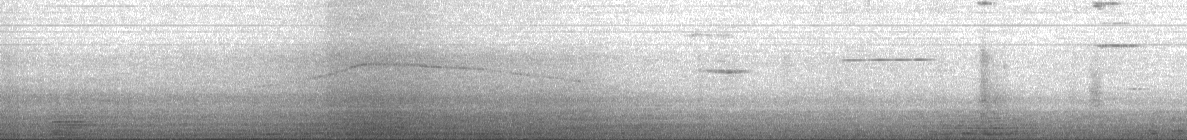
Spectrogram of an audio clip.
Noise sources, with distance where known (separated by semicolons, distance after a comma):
medium-sounding engine; car horn, far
